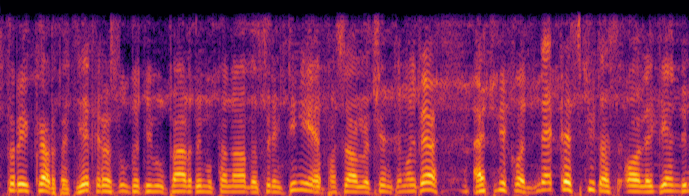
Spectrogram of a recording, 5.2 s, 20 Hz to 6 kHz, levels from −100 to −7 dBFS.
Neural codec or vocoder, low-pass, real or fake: codec, 44.1 kHz, 2.6 kbps, SNAC; 5.4 kHz; fake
